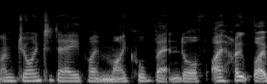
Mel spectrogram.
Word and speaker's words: Bettendorf: Well, that's that's perfect. It's it's very phonetic and you'd be surprised how many people stumble over it.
